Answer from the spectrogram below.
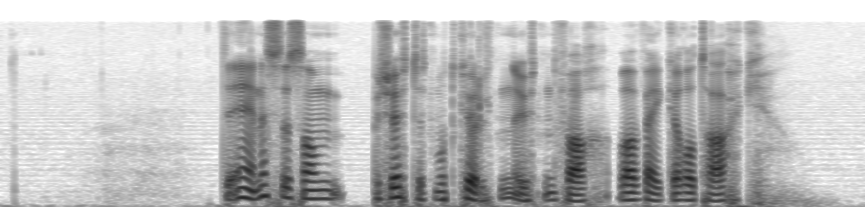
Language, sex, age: Norwegian, male, 23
